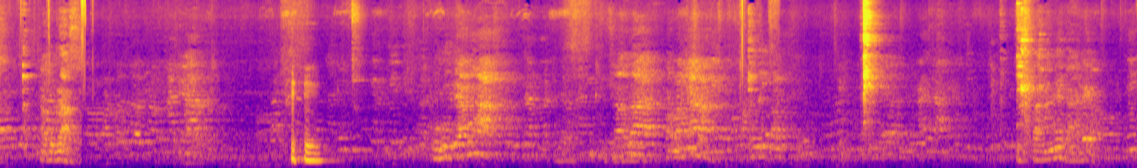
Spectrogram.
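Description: Serving spoons clink against dishes.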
